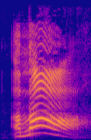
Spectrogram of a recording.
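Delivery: put-on loud shout to a deaf girl. Soldier shouting so deaf Mig can hear. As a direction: call it out loud and clear. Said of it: "shouted the soldier".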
